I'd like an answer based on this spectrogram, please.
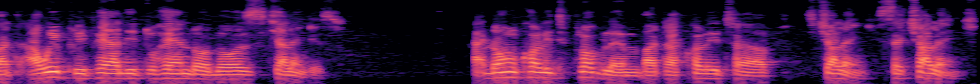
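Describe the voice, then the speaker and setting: A man of medium pitch with an African accent. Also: ordinary pitch variation. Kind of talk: motivational webinar talk. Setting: live online broadcast. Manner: slow.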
